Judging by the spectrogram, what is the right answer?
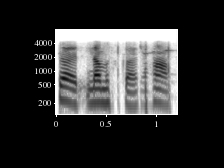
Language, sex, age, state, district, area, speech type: Kannada, female, 18-30, Karnataka, Uttara Kannada, rural, conversation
